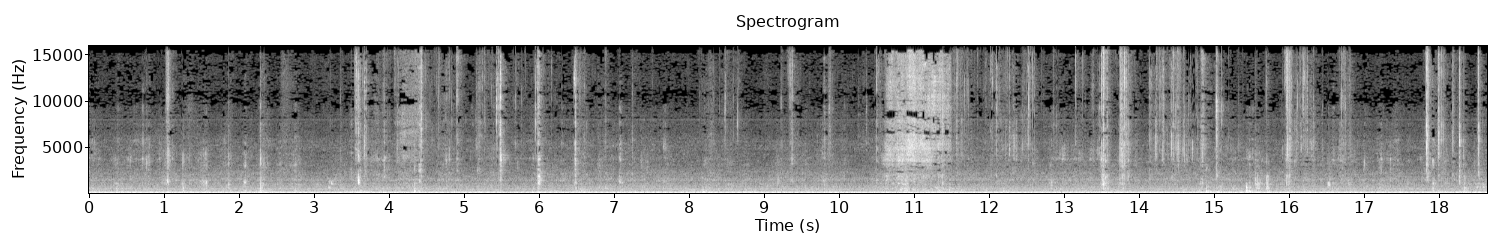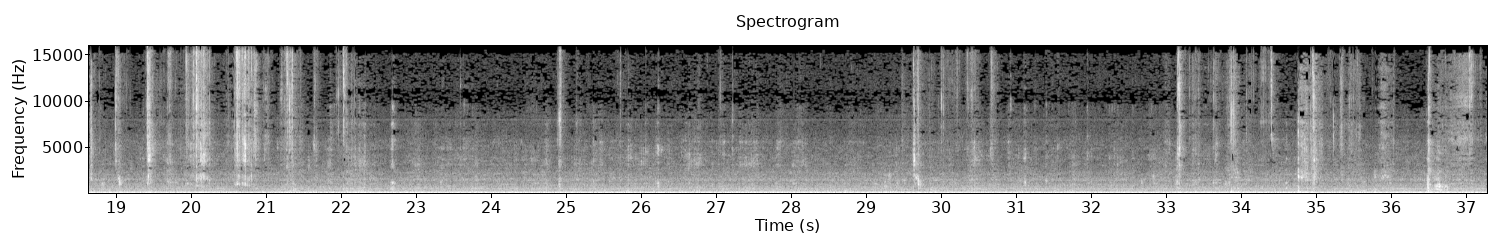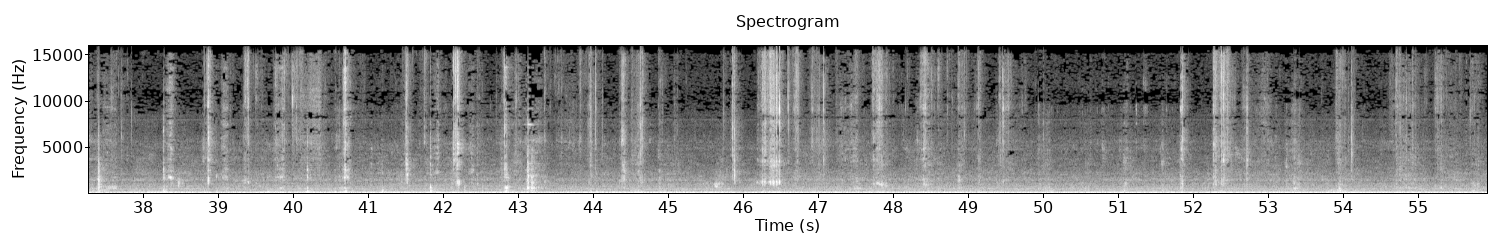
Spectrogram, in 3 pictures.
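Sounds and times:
chewing noodles: 0:00.0 - 0:55.9
low steady hum: 0:00.0 - 0:55.9.

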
